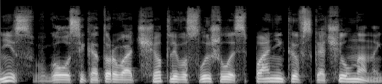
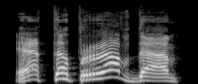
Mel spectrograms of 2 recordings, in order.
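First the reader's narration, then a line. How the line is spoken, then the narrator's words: Roared calmly. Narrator (Russian): проревел Башаса, не теряя хладнокровия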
